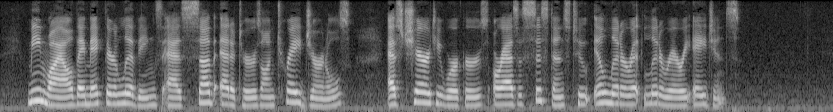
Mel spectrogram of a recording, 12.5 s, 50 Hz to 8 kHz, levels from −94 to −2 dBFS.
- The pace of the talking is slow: Yes, slow, 100 wpm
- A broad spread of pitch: No, average, 3.7 semitones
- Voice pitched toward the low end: No, high, 190 Hz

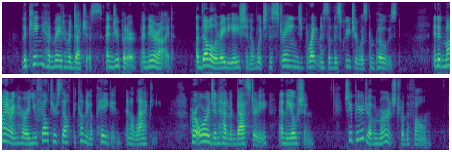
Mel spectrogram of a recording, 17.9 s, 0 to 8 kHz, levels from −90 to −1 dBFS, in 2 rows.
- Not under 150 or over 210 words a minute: Yes, average, 175 wpm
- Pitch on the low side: No, high, 195 Hz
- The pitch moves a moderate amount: Yes, average, 4.1 semitones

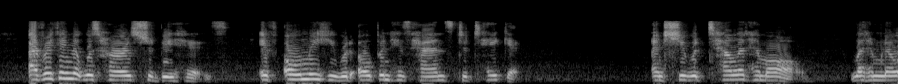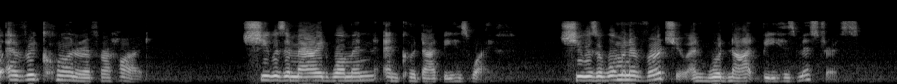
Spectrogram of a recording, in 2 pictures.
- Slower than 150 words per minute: No, average, 185 wpm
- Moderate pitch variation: Yes, average, 3.0 semitones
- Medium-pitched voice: No, high, 195 Hz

